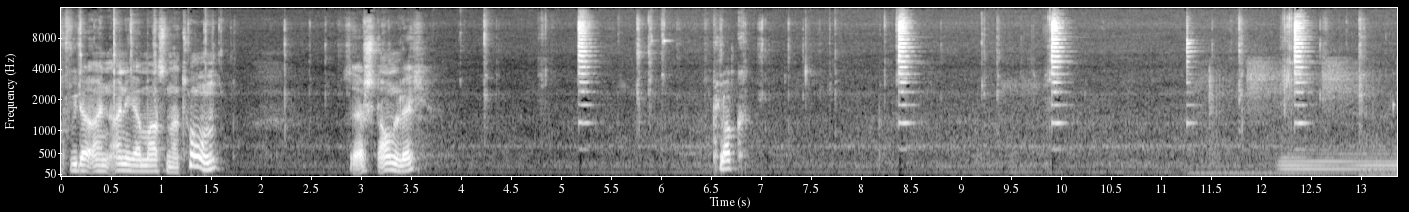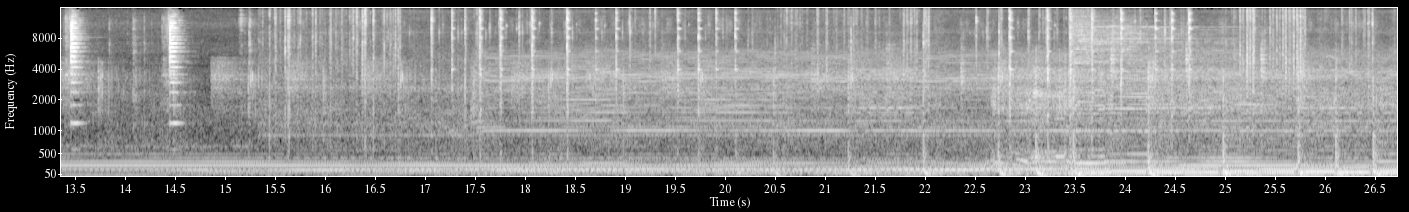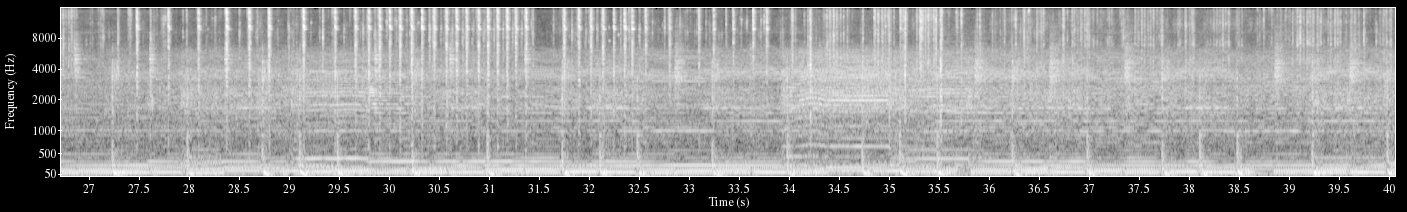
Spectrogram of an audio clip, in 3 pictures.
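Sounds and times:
harmonica reeds plinking: 8.4 - 8.7, 9.8 - 10.2, 11.3 - 40.0
background music with beat: 11.3 - 40.0.

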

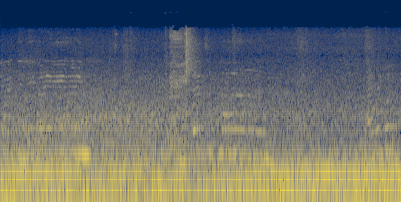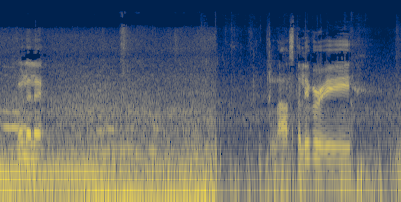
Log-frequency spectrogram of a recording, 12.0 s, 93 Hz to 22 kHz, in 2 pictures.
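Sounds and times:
constant hum: 0.0 - 12.0
road traffic rumble: 0.0 - 12.0.

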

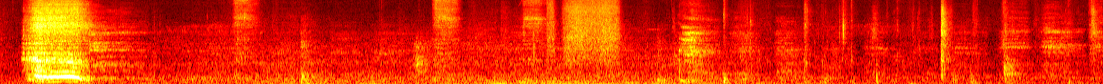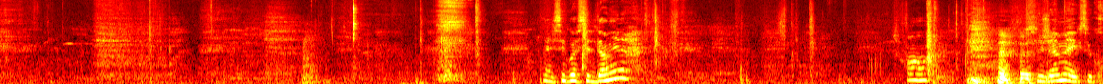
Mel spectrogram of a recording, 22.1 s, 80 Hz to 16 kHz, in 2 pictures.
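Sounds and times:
woman breathing heavily: 0.1 - 16.4, 17.2 - 20.0.

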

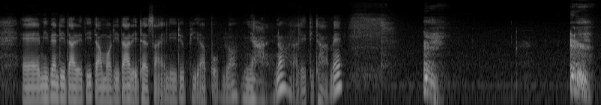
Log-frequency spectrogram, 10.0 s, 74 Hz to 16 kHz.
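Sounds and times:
person clearing throat: 7.0 - 7.6, 9.5 - 10.0.

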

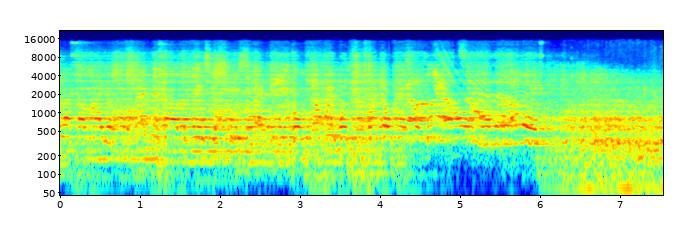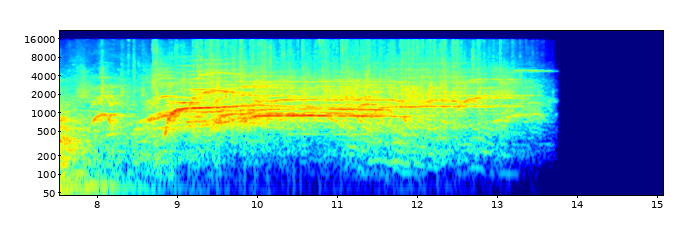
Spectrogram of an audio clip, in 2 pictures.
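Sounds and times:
audience cheering: 7.4 - 13.8
high-pitched screams: 7.7 - 13.8.

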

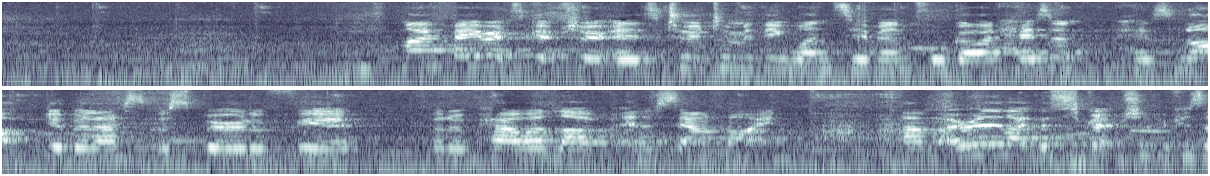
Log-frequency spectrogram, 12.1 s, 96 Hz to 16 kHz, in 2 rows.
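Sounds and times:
low instrumental background music: 0.0 - 12.0.

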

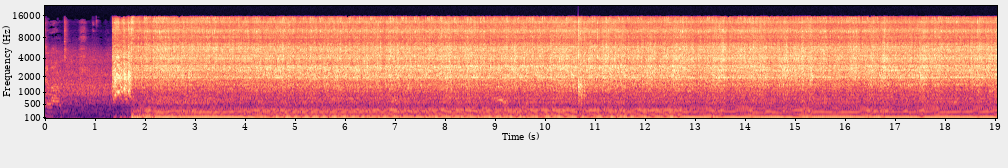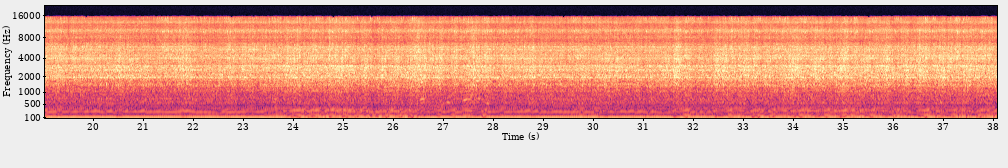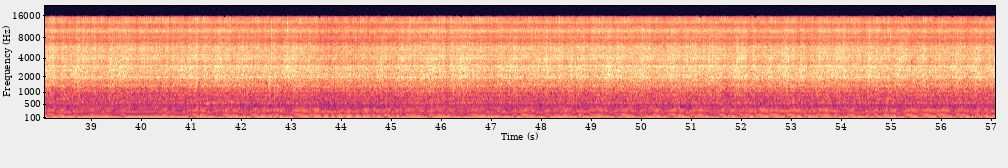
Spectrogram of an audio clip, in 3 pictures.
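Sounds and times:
motorcycle engine idling: 1.4 - 57.0.

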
